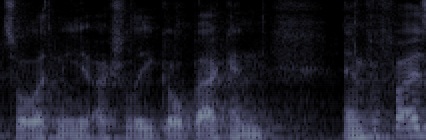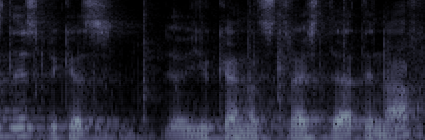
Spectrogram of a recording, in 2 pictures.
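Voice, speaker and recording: Audible room echo surrounds a man with a non-native accent who speaks at a medium pitch with fairly even intonation. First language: not English. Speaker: lecturer. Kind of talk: lecture. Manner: hesitant, many fillers and repeats.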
